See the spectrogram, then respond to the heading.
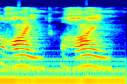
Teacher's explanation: Demak, g'oyn, g'oyn harfi avvalgi darslarimizda o'tgan xo harfiga ham juda mahraji juda ham yaqin. Demak, xo harfiga o'xshab talaffuz qilinadi, ya'ni tomog'imizning, xalqimizning eng yuqori qismida.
